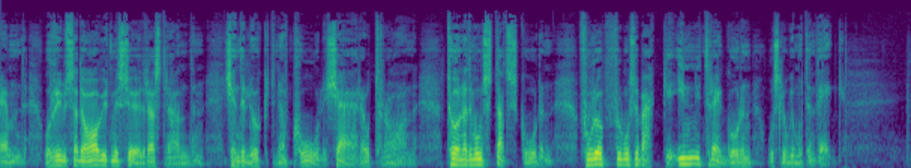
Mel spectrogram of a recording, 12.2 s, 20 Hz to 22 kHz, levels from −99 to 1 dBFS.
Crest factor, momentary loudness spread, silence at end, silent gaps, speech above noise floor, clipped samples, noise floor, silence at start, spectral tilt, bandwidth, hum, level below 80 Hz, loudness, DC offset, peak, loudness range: 20 dB; 17 LU; 1.1 s; none; 38 dB; under 0.1%; -60 dBFS; 0 s; -5 dB/octave; 16 kHz; none; -56 dBFS; -22 LUFS; under 0.1%; -2 dBFS; 6 LU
